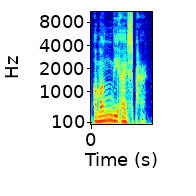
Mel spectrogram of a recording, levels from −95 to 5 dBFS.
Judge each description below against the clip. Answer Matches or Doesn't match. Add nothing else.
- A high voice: Doesn't match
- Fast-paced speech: Doesn't match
